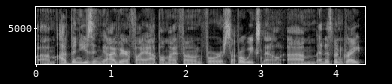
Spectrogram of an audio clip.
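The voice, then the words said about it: Hoarse, froggy sick voice. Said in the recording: “probably hear it in my voice. I'm a little bit sick, a little bit under the weather. So I'm a little bit froggy”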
